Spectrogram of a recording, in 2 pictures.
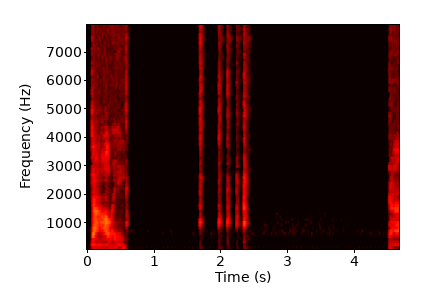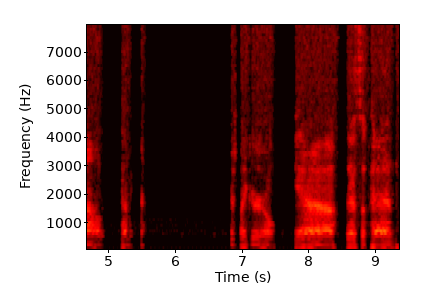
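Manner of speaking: high, very soft coaxing; squeaky soft come here; pet talk. Real, not acted. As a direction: coax the cat to come. Coaxing the cat over.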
